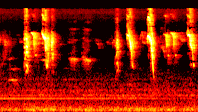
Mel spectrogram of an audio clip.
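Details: House sparrows scuffling in a backyard in South Africa, uttering quick shrill chirps and sharp downward-slurred notes in tight clusters, about a dozen calls in a few seconds.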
